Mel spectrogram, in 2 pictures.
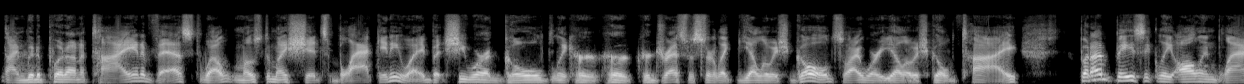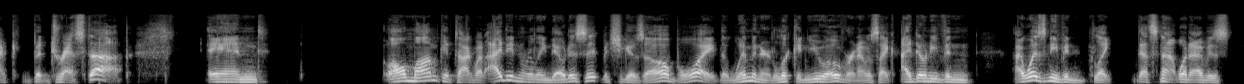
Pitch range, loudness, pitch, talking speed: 100-130 Hz, -15 LUFS, 110 Hz, 210 wpm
